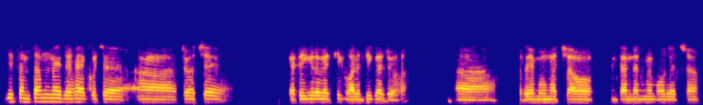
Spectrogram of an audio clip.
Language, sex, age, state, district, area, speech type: Urdu, male, 30-45, Delhi, South Delhi, rural, conversation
